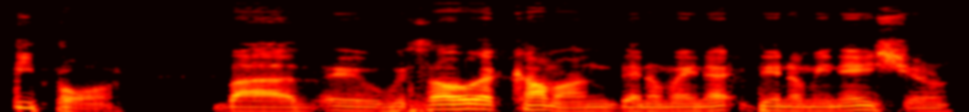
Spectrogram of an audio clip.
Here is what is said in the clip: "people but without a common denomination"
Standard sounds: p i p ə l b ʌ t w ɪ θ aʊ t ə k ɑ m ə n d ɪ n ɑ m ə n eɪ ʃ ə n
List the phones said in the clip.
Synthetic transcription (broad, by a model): p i p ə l b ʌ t w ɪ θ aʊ ə k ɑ m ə n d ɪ n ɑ m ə n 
